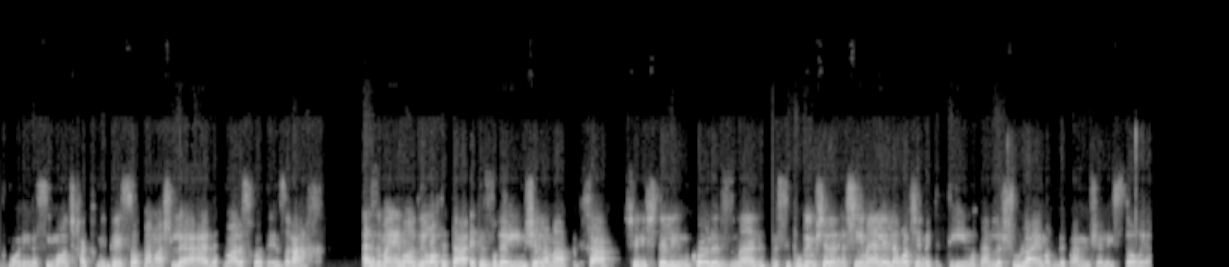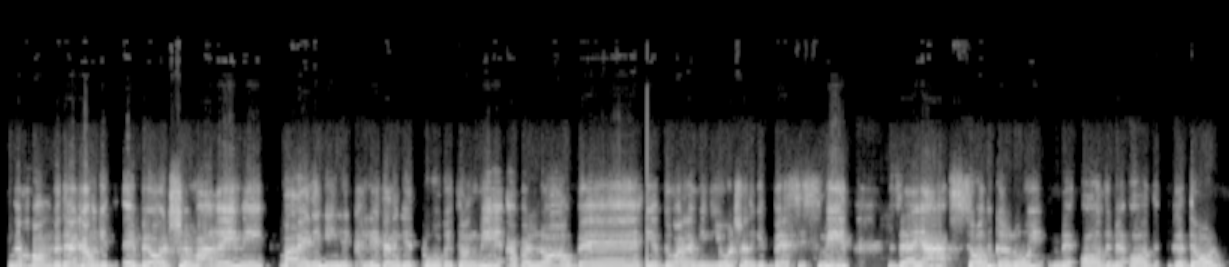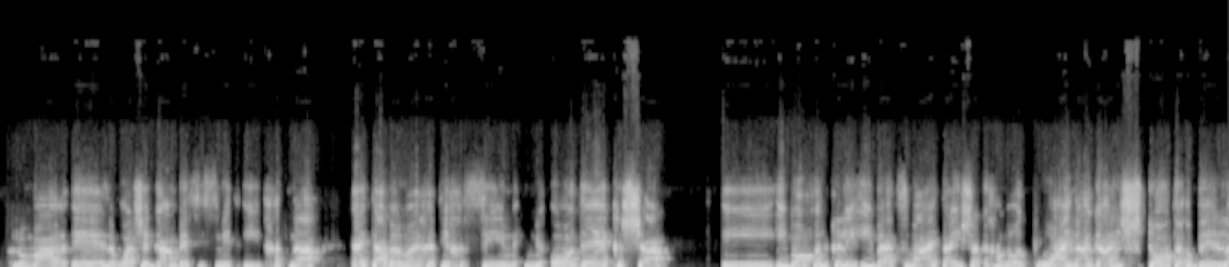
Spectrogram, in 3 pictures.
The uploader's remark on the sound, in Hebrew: הקלטת הפרק התרחשה בזום ולכן האיכות לא בשיאה.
